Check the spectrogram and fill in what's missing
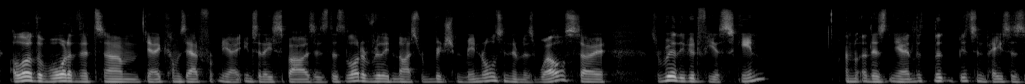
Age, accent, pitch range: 20-39, Australian, 120-140 Hz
